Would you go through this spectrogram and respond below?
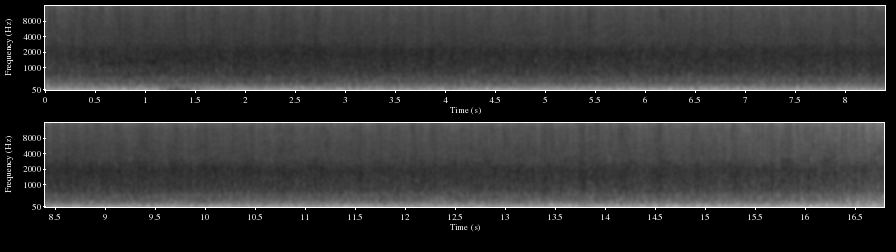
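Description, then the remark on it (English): Loud, sustained applause from a large audience at the BCC for the organizing team, a dense steady wash of clapping that holds at full strength for over fifteen seconds with no speech over it. “And so please a huge round of applause for the Orga team who made this whole thing happen even weeks before.”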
